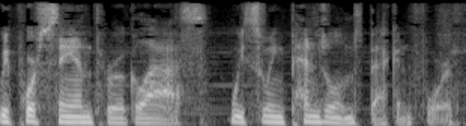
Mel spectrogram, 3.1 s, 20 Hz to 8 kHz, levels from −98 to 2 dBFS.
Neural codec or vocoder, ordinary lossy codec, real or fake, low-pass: none; MP3, 32 kbps; real; 7.2 kHz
